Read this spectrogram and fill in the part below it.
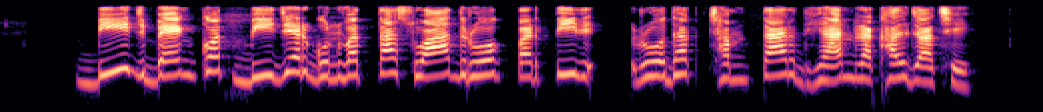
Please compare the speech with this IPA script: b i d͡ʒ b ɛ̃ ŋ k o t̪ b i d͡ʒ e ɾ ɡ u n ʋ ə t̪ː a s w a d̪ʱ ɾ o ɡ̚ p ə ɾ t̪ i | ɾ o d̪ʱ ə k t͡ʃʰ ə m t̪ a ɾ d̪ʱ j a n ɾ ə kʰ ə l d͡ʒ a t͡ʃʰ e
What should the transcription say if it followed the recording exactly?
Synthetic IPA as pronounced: b i d͡ʒ b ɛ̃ ŋ k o t̪ b i d͡ʒ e ɾ ɡ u n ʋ ə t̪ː a s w a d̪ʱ ɾ o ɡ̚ p ə ɾ t̪ i | ɾ o d̪ʱ ə k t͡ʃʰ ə m t̪ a ɾ d̪ʱ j a n ɾ ə kʰ ə l d͡ʒ a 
